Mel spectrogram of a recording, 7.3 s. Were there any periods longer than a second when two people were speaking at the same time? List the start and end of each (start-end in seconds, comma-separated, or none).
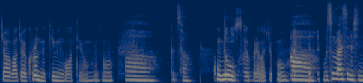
none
